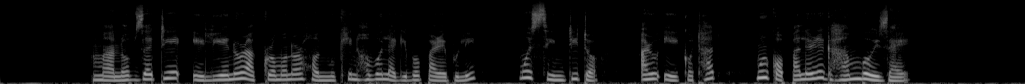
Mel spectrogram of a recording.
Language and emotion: Assamese, fearful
